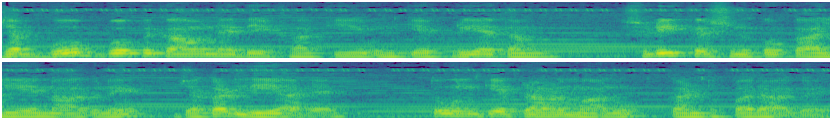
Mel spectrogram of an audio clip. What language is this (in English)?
Hindi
